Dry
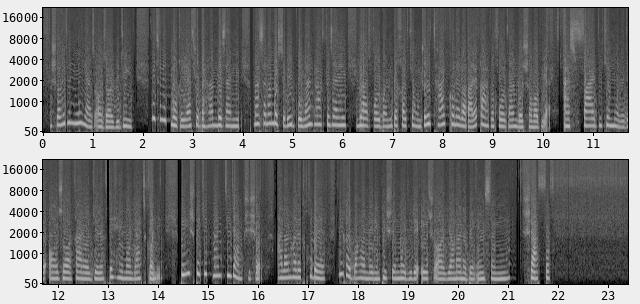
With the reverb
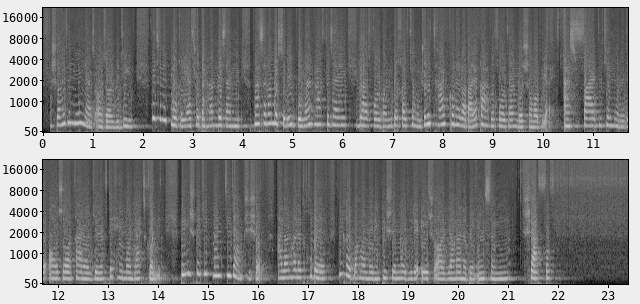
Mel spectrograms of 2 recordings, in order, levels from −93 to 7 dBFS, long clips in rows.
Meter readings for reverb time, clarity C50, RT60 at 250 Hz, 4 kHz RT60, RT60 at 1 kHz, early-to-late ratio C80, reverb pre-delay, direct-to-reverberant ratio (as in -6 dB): 0.80 s, 15.0 dB, 1.4 s, 0.50 s, 0.75 s, 17.5 dB, 6 ms, 10.0 dB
